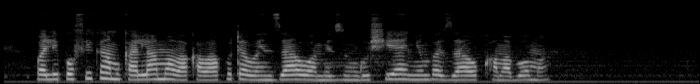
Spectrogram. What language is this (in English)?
Swahili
